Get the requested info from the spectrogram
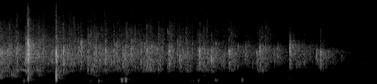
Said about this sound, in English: Wow. Let's applaud Zacchaeus.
